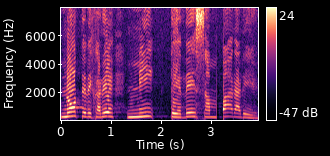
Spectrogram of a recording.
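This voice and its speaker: Animated in tone, a woman speaks at a high pitch. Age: 60s. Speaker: preacher. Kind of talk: sermon.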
